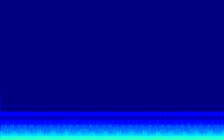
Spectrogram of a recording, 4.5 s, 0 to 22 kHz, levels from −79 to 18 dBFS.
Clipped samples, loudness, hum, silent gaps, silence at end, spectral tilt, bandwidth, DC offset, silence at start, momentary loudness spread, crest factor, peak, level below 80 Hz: under 0.1%; -40 LUFS; none; none; 0 s; -8 dB/octave; 6.4 kHz; 0.1%; 0 s; 0 LU; 10 dB; -30 dBFS; -48 dBFS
